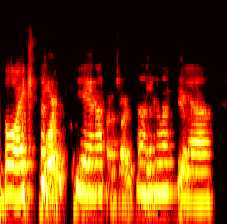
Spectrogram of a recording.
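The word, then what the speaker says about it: Bueck: they were always pronounced Boyk. Yeah, it was always pronounced Boyk.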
